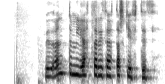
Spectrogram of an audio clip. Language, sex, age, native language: Icelandic, female, 40-49, Icelandic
